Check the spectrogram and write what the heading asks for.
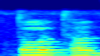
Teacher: दंत से आपका त थ द द बोला जाता है · जैसे आप त थ द बोलेंगे तो जीभ जो है आकर दांत में चिपकेगा।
